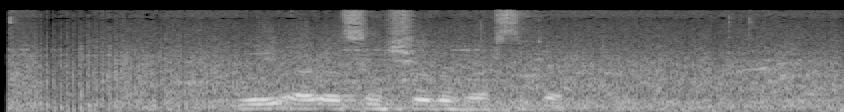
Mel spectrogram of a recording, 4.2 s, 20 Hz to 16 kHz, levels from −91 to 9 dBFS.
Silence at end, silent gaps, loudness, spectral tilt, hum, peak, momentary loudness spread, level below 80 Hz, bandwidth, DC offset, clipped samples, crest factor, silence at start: 0 s; none; -15 LUFS; -4.5 dB/octave; none; -2 dBFS; 12 LU; -38 dBFS; 11.5 kHz; under 0.1%; under 0.1%; 12 dB; 0.05 s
